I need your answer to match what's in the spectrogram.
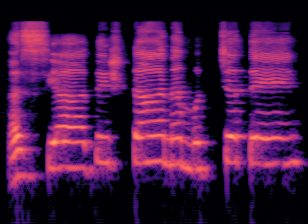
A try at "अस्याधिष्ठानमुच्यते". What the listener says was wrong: So Tana, no? Thana. Adhishthana, Tha is a Mahaprana. Adhishthana. Tha, Mahaprana. With the power. Asya. Asya no. Asya. Asyadhishthanamujyate.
